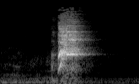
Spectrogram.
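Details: One dog bark, a single abrupt, harsh yap that ends quickly, with a soft low rumble just before it.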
